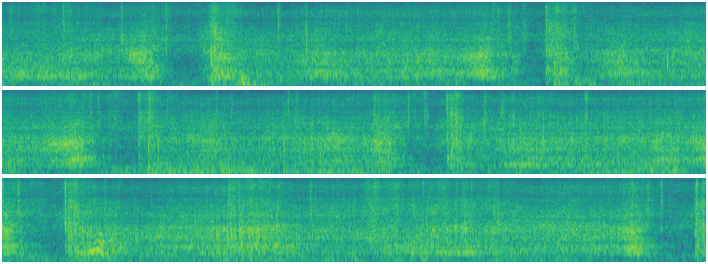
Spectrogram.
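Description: Mountain bike rolling fast over a loose gravel and dirt trail: steady tyre noise and bike rattle. The noise drops out briefly about six times, every few seconds, as the wheels leave the ground over the jumps, and picks up again on each landing.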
